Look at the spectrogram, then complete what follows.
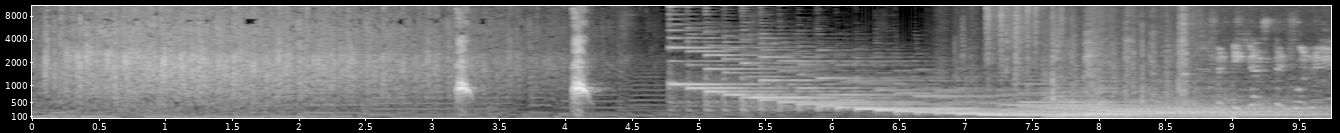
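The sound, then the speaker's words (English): Two short, sharp barks from Blanca, a little shaggy white dog, a second apart, over a wash of noisy background that gives way to sliding, descending tones. “And that's Blanca, a little shaggy white dog and the hero of this story.”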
